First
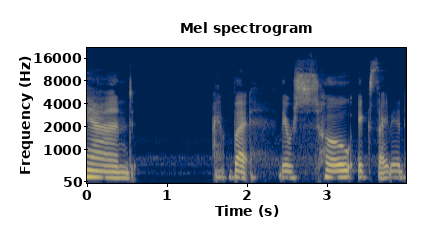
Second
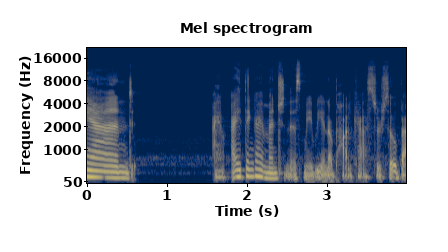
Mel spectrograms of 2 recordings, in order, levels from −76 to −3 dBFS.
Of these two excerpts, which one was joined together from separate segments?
first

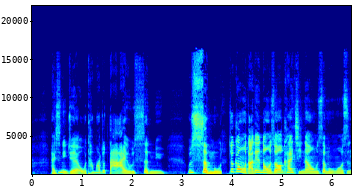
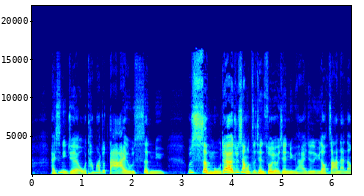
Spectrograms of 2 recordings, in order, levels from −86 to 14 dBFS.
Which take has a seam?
first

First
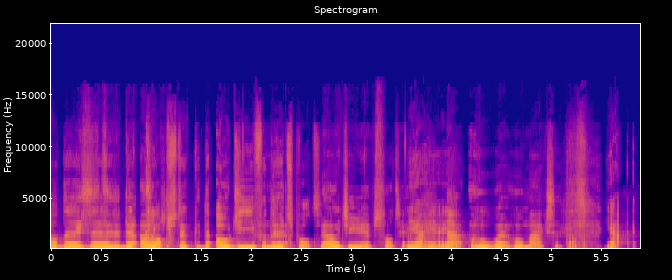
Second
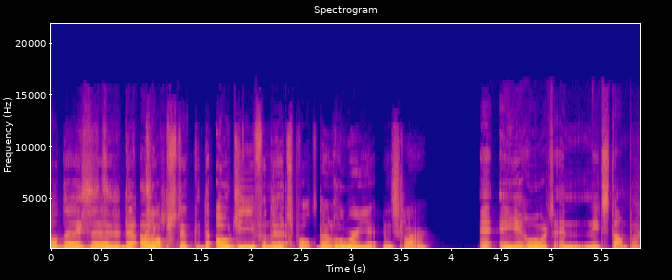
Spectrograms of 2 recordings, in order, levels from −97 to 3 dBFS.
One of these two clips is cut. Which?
second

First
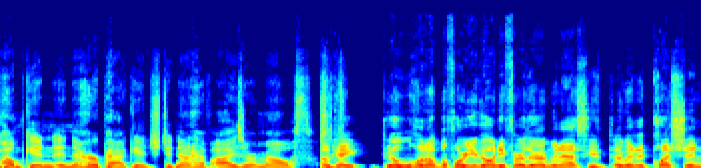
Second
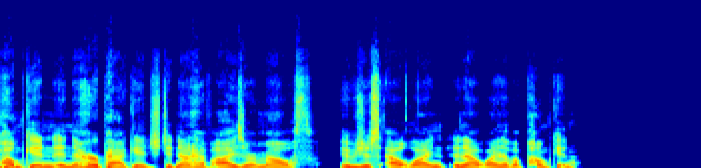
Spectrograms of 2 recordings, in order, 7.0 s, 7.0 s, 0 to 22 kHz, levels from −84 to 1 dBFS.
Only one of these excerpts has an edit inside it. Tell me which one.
first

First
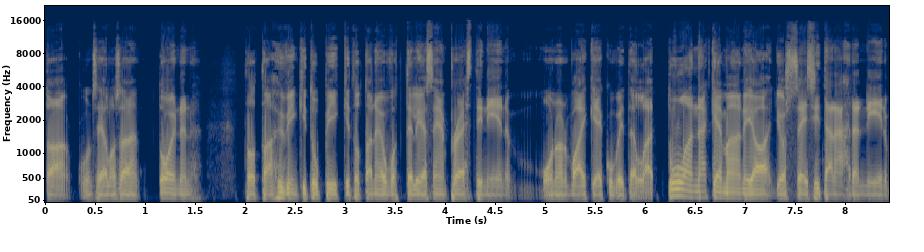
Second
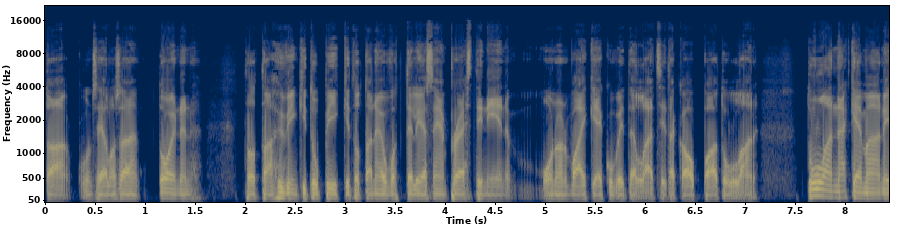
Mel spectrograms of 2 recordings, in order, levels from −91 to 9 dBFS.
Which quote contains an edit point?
first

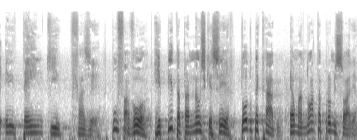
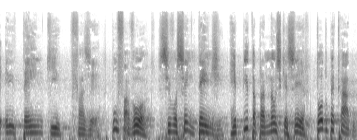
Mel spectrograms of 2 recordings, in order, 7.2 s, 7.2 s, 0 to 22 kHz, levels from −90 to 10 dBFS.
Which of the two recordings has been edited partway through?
first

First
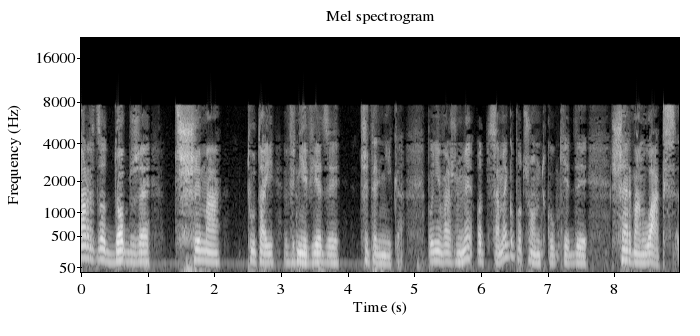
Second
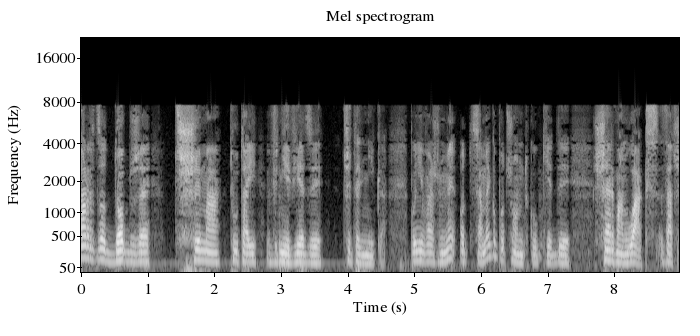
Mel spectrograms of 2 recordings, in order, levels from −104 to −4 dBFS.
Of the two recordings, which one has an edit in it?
second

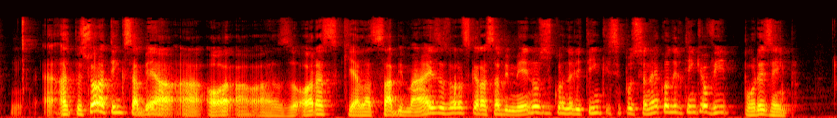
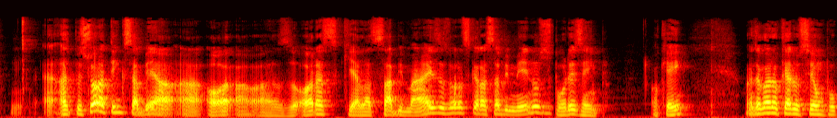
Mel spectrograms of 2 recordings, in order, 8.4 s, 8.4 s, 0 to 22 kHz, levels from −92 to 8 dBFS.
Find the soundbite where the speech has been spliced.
second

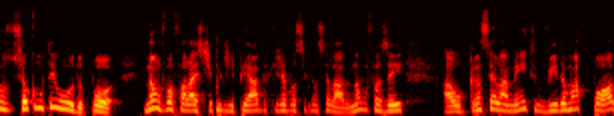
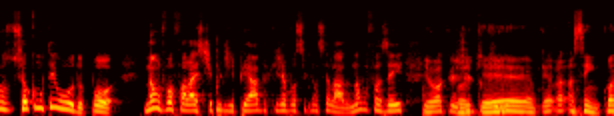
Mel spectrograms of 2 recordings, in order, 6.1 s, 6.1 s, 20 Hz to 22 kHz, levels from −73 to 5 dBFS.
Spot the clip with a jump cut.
second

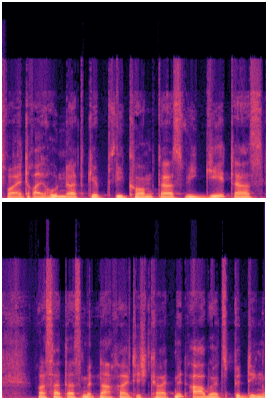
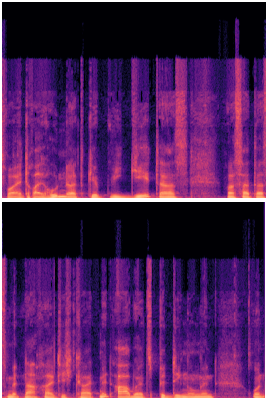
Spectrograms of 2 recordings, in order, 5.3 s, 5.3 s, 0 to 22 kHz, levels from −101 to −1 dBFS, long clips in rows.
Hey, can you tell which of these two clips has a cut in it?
second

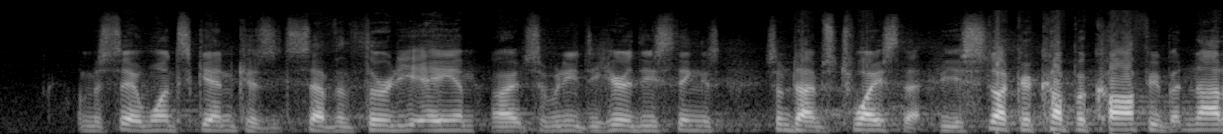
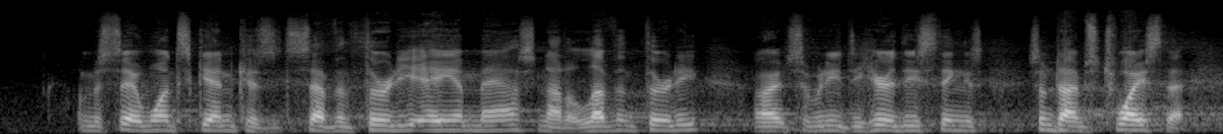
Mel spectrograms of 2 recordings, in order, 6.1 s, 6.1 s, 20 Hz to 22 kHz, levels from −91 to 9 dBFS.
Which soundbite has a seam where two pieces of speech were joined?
first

